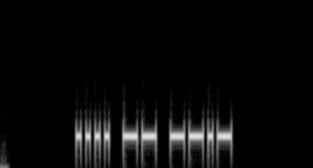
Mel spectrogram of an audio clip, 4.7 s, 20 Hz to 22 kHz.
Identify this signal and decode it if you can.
Morse code, heard as a keyed tone, about 17 wpm, 700 Hz. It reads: HMQ
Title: USA Call Sign Postfixes - 3 Letters 17wpm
